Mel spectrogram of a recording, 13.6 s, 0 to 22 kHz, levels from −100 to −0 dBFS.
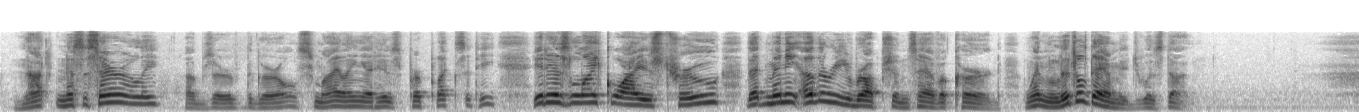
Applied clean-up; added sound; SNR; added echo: none; none; none; none.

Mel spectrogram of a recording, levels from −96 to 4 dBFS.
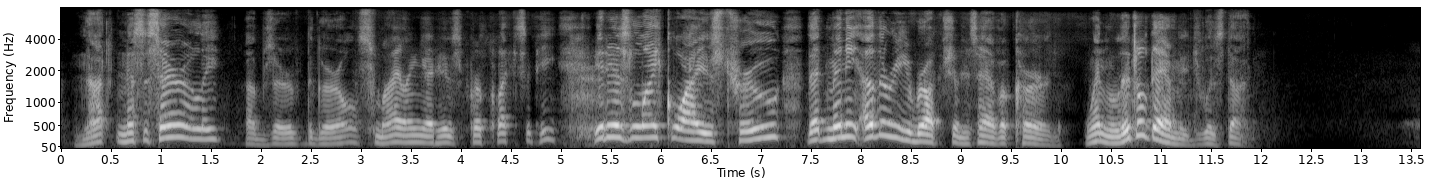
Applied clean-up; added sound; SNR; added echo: neural mask model Resemble Enhance denoiser.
